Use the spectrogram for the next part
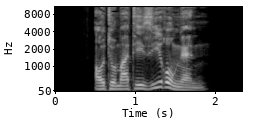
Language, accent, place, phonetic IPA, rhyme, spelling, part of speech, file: German, Germany, Berlin, [aʊ̯tomatiˈziːʁʊŋən], -iːʁʊŋən, Automatisierungen, noun, De-Automatisierungen.ogg
- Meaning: plural of Automatisierung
